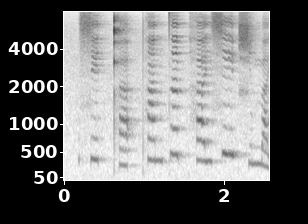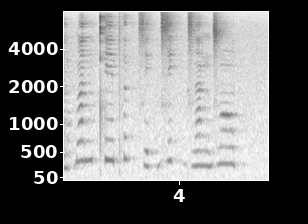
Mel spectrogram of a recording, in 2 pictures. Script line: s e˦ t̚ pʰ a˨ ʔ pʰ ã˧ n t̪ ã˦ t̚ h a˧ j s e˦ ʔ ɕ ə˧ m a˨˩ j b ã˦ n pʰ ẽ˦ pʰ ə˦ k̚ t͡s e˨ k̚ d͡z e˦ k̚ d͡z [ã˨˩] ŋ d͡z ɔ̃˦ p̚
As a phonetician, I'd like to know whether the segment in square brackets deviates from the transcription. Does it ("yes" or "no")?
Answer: yes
